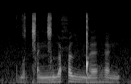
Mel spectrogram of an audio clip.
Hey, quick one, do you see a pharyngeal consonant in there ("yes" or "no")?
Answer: yes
